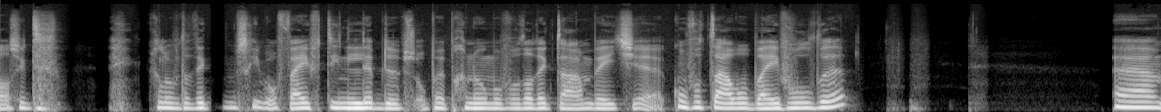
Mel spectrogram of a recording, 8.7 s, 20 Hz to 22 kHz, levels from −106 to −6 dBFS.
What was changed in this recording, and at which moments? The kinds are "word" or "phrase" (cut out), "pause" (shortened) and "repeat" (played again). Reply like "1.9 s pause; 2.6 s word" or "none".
1.6 s word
